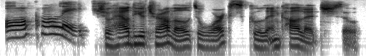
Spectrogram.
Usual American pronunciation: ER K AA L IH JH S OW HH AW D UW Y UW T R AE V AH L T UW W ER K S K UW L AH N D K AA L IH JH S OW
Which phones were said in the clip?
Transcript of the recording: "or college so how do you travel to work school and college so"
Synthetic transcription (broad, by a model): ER K AA L IH JH S OW HH AW D UW Y UW T R AE V AH L T UW W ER K S K UW L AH N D K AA L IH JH S OW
